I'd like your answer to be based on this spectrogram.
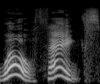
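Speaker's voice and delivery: sarcastic delivery. Retelling a reply to a rude comment on gray hair: retelling a sarcastic remark. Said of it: "I sarcastically said".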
